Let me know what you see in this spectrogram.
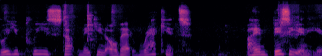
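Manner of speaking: light, dainty, youthful, high feminine voice. Voicing someone inside a room who calls out to the group: dainty, light youthful feminine voice. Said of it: "A very feminine, light, almost like a youthful voice just say".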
